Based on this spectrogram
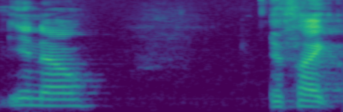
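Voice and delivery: ordinary talk

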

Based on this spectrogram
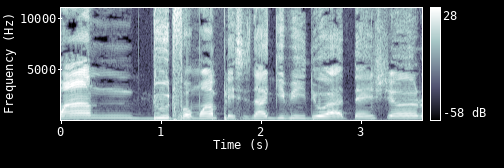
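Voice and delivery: ordinary delivery

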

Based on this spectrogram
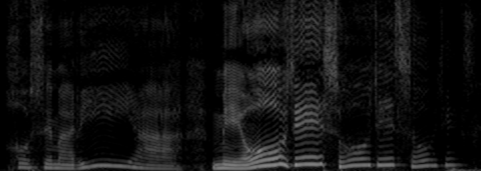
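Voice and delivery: slow hushed name, then a high call echoing away into silence; ghostly echoing call. Acted. A mystic radio voice calls José María, echoing and fading. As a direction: call him from beyond, letting the words echo and fade. Una voz se coló en el salón.

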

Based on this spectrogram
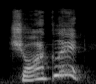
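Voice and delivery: high, exclaimed chocolate?; boy exclaiming in shock. A narrator's reading. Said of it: "exclaimed Henry Green".

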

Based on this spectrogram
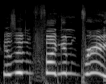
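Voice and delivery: high excited outburst. Real, not acted. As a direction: burst out with delight.

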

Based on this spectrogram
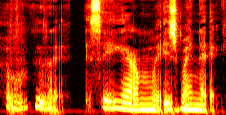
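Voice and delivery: hushed, voiceless whisper; whispered aside. Real, not acted. Host confiding in her listeners, whispered aside. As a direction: drop to a secretive whisper.

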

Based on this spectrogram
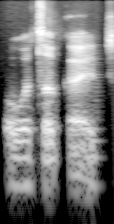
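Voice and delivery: low, soft, deep greeting. Shown as a demonstration. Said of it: "I feel like I'm even deeper".

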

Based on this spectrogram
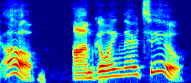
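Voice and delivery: very high-pitched mock enthusiasm; retold eager suitor. Suitor invites himself on her errand, mock eager. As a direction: jump at any excuse to come along, hammed-up.

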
